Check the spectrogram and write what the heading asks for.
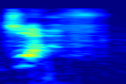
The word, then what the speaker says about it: Geoff: Also, I don't trust anyone who spells their name with a G and it's pronounced Jeff.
